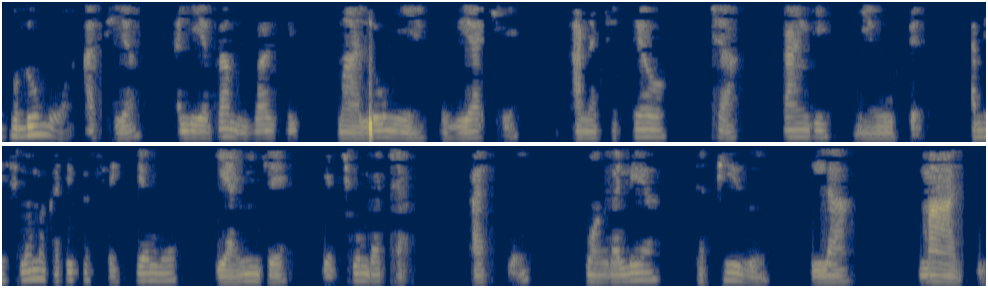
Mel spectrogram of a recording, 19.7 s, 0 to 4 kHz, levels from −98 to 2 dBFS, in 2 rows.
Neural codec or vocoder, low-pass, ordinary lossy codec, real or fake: none; 3.6 kHz; MP3, 16 kbps; real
